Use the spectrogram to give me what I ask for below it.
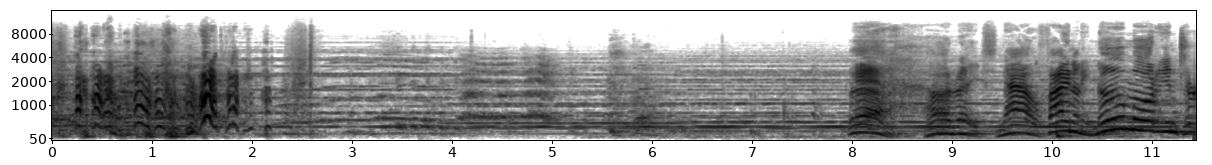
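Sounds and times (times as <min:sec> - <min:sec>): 
mongrel dogs barking and yipping: 0:00.0 - 0:02.2
laughter: 0:00.0 - 0:06.2
speech: 0:09.4 - 0:11.4.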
